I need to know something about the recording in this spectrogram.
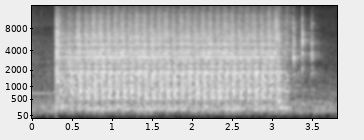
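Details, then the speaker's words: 1991 Chevy Cavalier 3.1L, no start with good spark: steady cranking at about four turns a second that never catches. The scope shows no injector pulse, far below the expected 2.5 A per bank of three; a shorted injector is suspected. "as you can see in this capture there is no activity on here on occasion we're getting uh a little bit of pulsing on the screen but nothing like what we should have which I told you should be about 2 and 1/2 amps for a bank of three injectors"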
